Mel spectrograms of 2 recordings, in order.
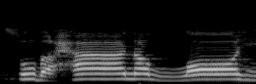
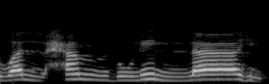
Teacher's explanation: سبحان اللہ میں جو اللہ عز و جل کا لام ہے یہ پور پڑھا جائے گا، والحمد للہ میں جو اللہ عز و جل کا لام ہے یہ باریک پڑھا جائے گا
